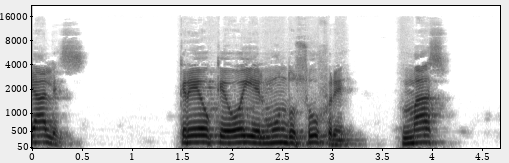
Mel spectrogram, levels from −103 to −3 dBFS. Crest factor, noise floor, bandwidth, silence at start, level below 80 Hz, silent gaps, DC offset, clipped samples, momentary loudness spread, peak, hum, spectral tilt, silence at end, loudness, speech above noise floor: 12 dB; -86 dBFS; 7.8 kHz; 0 s; -52 dBFS; none; under 0.1%; under 0.1%; 9 LU; 0 dBFS; none; -8.5 dB/octave; 0.6 s; -11 LUFS; 75 dB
